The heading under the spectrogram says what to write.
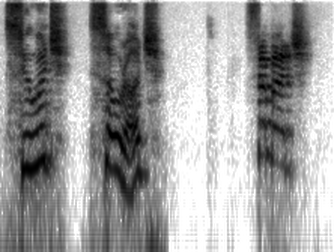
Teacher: the tongue touches the teeth lightly while pronouncing. It's a soft S sound, like in the English word.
